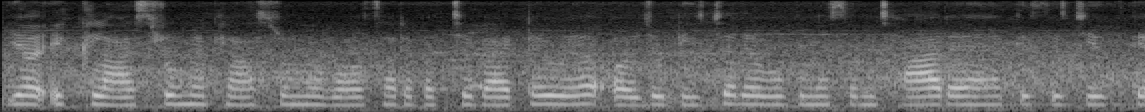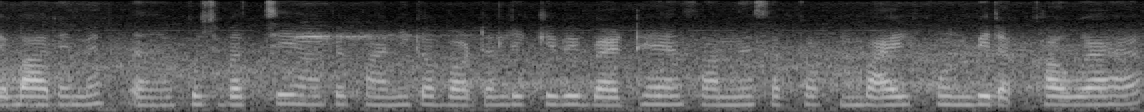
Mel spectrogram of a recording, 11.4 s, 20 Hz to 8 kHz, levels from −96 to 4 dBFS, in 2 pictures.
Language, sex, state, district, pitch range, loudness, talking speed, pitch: Hindi, female, Bihar, East Champaran, 215-225 Hz, -26 LUFS, 235 wpm, 220 Hz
